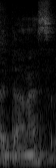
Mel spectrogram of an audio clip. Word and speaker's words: Adonis: pronounce your first name I pronounce my first name Adonis Adonis okay I didn't want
